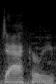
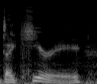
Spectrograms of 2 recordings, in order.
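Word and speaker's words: daiquiri: And it's just like, yeah, uniquely it's pronounced daquiri for some reason. I'm like, no, no, I'm not the one who looks like an idiot here. That word should be pronounced daikiri.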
